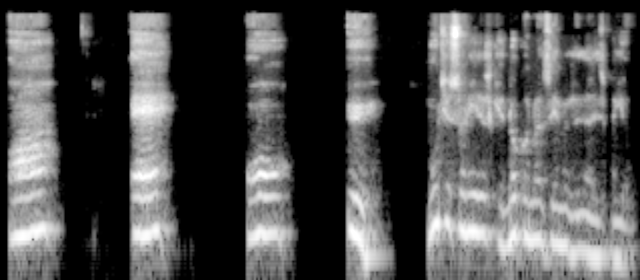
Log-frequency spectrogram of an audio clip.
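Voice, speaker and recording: A man giving an academic lecture with slides, speaking slowly and deliberately and checking in with his listeners. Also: fairly high pitch, warm tone, husky.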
